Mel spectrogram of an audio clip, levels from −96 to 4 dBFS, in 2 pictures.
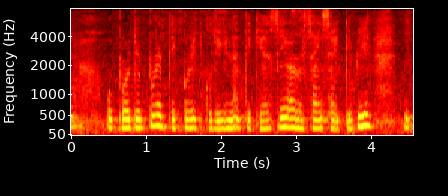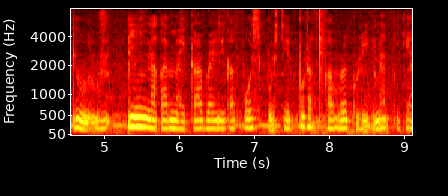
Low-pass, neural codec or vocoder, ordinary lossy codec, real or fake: none; codec, 16 kHz, 4 kbps, FunCodec, trained on LibriTTS, 50 frames a second; none; fake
